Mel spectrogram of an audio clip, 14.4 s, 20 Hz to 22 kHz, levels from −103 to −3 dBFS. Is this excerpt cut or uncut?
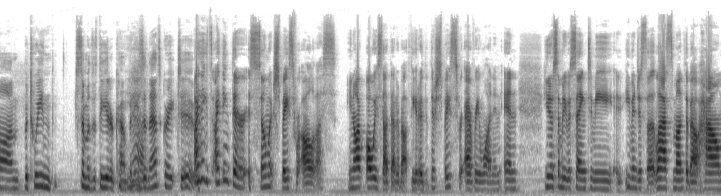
uncut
